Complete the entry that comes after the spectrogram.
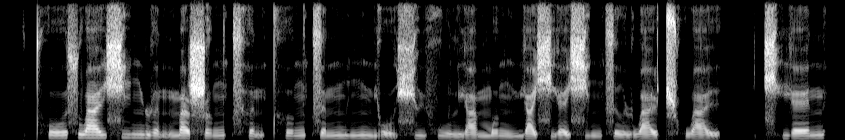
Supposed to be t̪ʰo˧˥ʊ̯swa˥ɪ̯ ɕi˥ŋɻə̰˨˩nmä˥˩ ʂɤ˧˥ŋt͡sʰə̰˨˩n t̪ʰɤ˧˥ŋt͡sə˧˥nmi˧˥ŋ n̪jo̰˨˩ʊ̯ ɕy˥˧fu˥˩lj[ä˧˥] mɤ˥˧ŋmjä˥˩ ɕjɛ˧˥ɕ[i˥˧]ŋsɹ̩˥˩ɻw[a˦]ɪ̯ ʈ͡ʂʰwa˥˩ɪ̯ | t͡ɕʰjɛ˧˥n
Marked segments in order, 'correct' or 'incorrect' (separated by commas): correct, correct, incorrect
